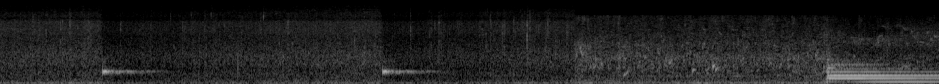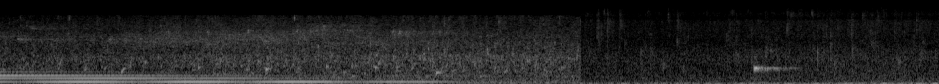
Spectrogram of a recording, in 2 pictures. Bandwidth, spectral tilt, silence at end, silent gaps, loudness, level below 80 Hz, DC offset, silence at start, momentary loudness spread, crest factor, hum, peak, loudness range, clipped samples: 17 kHz; -5 dB/octave; 0 s; none; -36 LUFS; -52 dBFS; under 0.1%; 0 s; 15 LU; 20 dB; none; -16 dBFS; 11 LU; under 0.1%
